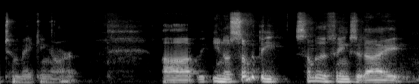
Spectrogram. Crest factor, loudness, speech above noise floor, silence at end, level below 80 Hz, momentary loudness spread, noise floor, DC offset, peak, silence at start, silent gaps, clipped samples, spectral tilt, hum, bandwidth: 16 dB; -22 LUFS; 26 dB; 0 s; -54 dBFS; 16 LU; -48 dBFS; under 0.1%; -6 dBFS; 0.05 s; none; under 0.1%; -4.5 dB/octave; none; 12.5 kHz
